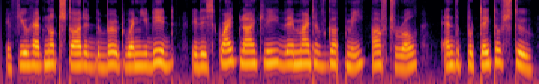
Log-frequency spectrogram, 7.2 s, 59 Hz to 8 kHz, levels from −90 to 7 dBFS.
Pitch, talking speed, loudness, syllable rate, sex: 185 Hz, 210 wpm, -17 LUFS, 5.0 syllables/s, female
